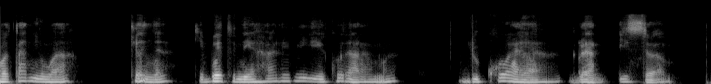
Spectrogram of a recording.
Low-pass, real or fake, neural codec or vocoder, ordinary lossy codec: 10.8 kHz; fake; codec, 24 kHz, 1.5 kbps, HILCodec; none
